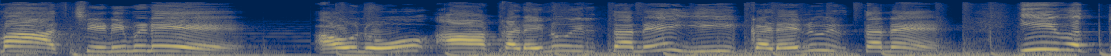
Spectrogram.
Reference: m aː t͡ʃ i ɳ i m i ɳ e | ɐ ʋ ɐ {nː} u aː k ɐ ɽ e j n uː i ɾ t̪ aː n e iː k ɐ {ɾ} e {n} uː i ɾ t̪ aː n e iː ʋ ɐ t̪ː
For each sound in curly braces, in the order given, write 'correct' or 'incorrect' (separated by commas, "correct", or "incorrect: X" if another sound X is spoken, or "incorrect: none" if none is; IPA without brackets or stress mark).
incorrect: n, incorrect: ɽ, correct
